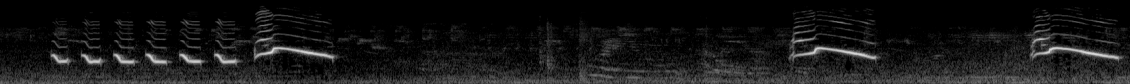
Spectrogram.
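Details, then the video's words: Black-throated laughingthrush, a caged bird in training, singing its forest-style song at midday. Six quick, evenly spaced whistled notes lead into a rich rising-then-falling slur. Two more long slurred whistles follow after pauses, with faint murmuring behind. "Khướu bạc má HÓT BUỔI TRƯA cực hay , Luyện khướu bạc má hót cả ngày, khướu bạc má hót giọng rừng"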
